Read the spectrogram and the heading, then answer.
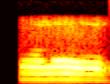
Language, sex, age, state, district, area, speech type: Marathi, female, 60+, Maharashtra, Pune, urban, conversation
